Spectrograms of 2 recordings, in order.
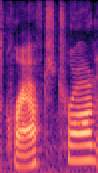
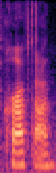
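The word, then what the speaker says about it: Krafton: actual company name was Craftron, and it's spelled craft like craft cheese slices. So it's Crafton, isn't it? Is it? Oh yeah, there's no R. I'm adding an extra R. It's Crafton. Sorry.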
